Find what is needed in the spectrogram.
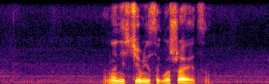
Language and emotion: Russian, neutral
